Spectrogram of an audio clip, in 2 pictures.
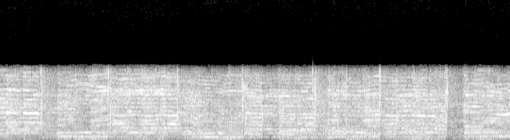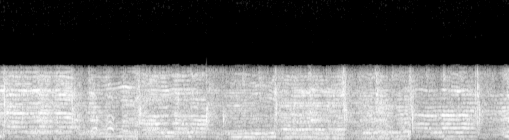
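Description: Live rock band playing: acoustic and electric guitars over a drum kit, with the beat marked by steady drum hits, and voices, including young girls', singing along.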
